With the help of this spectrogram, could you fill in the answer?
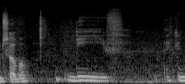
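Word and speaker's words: Niamh: you say so yourself what's your name trouble neve i can spell it next round's on me hmm n-i-e-n-h damn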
